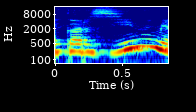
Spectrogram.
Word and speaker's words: корзинами: следующее предложение с полными корзинами отправляемся домой с полными корзинами отправляемся домой проверяем с полными корзинами отправляемся домой с это предлог предлоги со словами пишутся раздельно с полными корзинами ударение падает на второй слог безударные гласные в корне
